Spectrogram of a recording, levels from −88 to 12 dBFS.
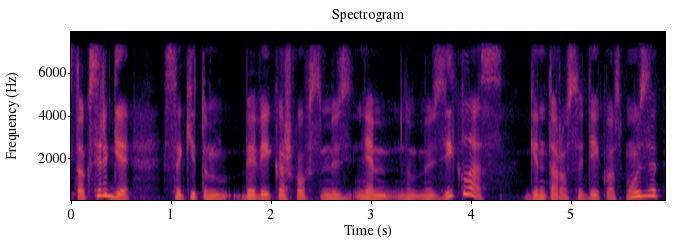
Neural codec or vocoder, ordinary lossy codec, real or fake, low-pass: none; AAC, 48 kbps; real; 7.2 kHz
